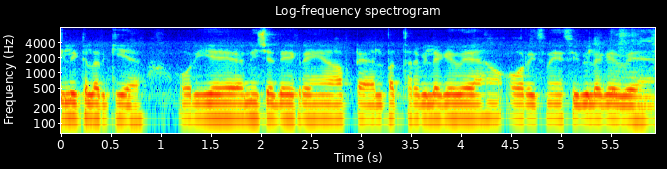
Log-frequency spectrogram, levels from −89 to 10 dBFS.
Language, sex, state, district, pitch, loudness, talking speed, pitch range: Hindi, male, Haryana, Rohtak, 125 Hz, -15 LUFS, 240 wpm, 120-125 Hz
